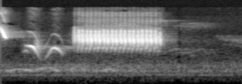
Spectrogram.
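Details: Male Streaky-headed Seedeater singing canary-style from a bushtop in the dawn chorus while females build nests: two quick slurred whistled notes, then a dense, rapid, buzzy high trill lasting about half a second.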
